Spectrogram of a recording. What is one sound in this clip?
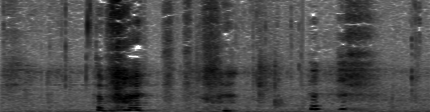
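A young woman hums with pleasure while eating.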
